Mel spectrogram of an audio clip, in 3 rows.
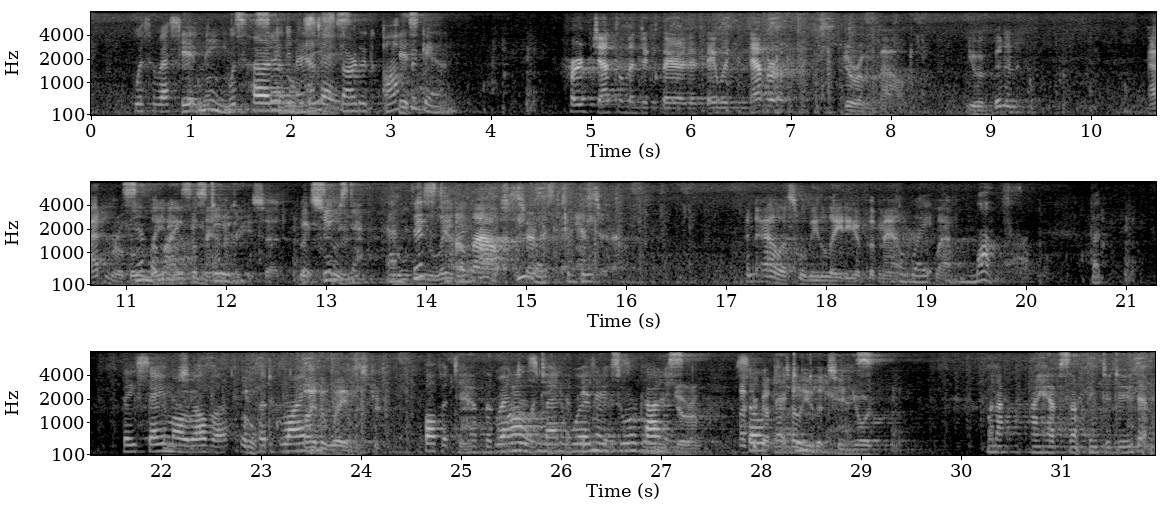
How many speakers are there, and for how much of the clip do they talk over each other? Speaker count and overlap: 5, about 43%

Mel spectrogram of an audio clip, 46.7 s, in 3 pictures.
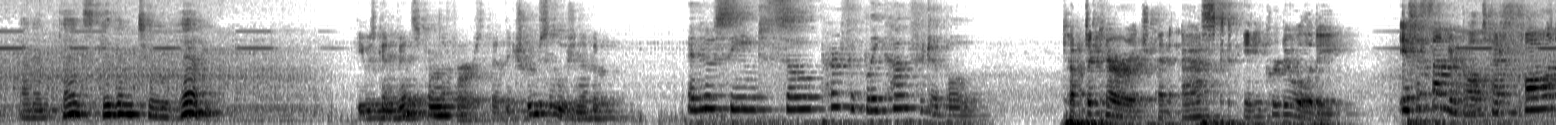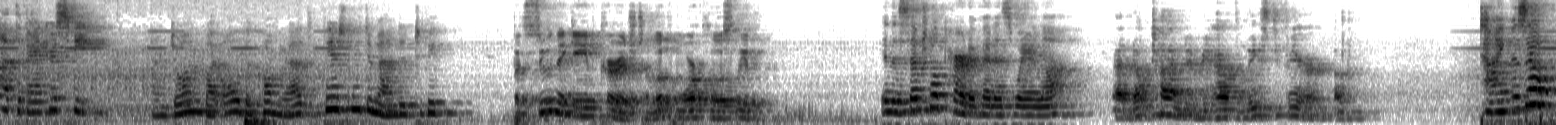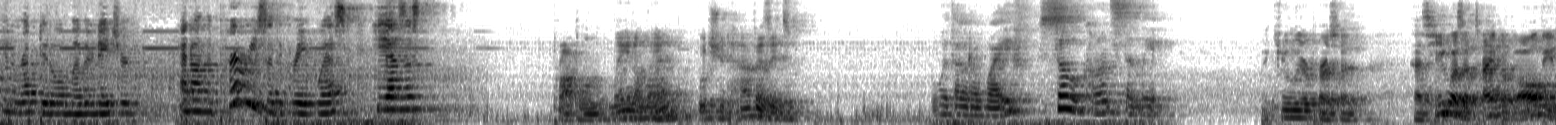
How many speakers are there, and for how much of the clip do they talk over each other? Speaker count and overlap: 10, no overlap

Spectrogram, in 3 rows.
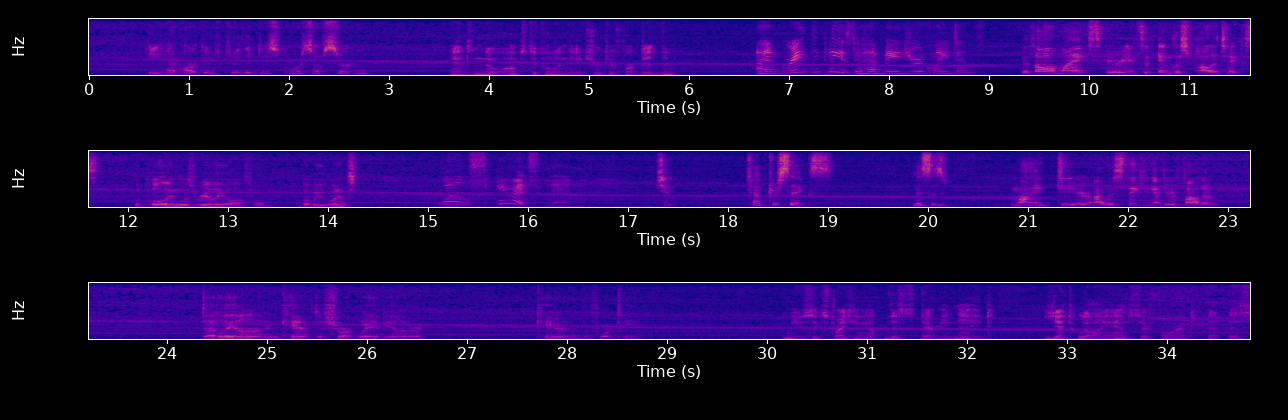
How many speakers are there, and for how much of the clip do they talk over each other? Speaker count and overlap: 7, no overlap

